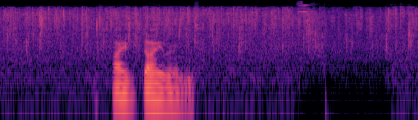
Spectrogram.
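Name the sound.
rain falling in video game Osiris: New Dawn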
